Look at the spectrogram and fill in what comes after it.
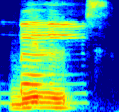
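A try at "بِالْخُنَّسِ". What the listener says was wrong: bil ada alif lamnya. uqsimu bil khunnas.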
